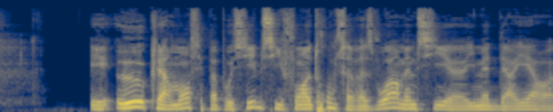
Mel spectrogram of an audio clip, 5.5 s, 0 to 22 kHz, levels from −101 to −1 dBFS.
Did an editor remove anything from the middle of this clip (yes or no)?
no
